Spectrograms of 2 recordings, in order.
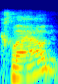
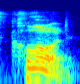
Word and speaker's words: Claude: It's not cloud, it's Claude. It'll get you in strife with somebody thinking you're talking about cloud.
